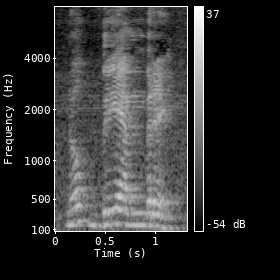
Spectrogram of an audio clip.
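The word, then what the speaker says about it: noviembre: नवंबर नोबियम्बरे. इसमें हमेशा बी की थोड़ी साउंड आती है.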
